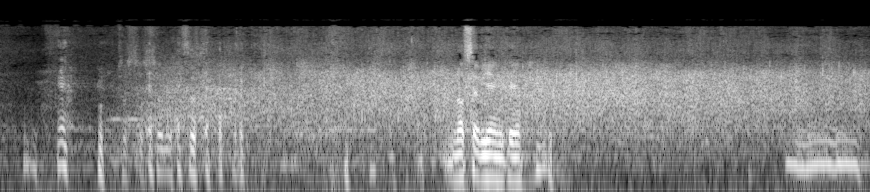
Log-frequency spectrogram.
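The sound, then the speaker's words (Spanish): An audience bursts into sustained applause after an aphorism is read, a dense steady clatter of clapping that holds for several seconds while a voice speaks briefly over it at the start, midway and near the end. “Os advierto que si aplaudís cada aforismo, Tenéis que hacer lo mismo con los suyos porque si no tendremos un problema.”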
